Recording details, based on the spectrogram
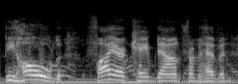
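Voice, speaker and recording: A man's voice: fairly high pitch, animated, a little slow, over music. A man playing a frightened, humble military captain in dramatized scripture audio, pleading deferentially. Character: frightened, humble army captain begging for mercy.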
